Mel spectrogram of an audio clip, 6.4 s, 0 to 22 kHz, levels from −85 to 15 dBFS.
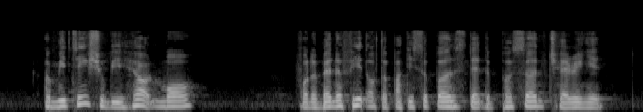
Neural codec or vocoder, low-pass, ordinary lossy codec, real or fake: codec, 16 kHz, 4 kbps, FreqCodec, larger model; none; none; fake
